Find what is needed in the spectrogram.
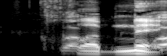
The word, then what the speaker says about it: Klubnik: Club Nick.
